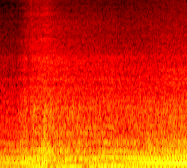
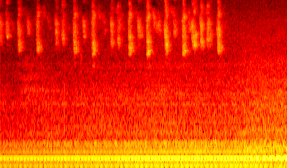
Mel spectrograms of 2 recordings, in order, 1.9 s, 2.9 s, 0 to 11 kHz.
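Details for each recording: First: 1984 Datsun 300ZX Turbo with 243,000 miles, bought at auction; a short throttle blip gives a rough low rumble with no turbo whistle or spool as revs climb. Turbo is definitely blown. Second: 1984 Datsun 300ZX Turbo (one blown turbo, oily exhaust leak) started on a substitute battery after many attempts: settles into a steady, even idle with smooth low hum, no knocks or misses; oil pressure high.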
